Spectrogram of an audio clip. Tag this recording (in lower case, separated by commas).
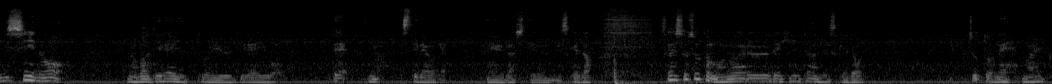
speech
